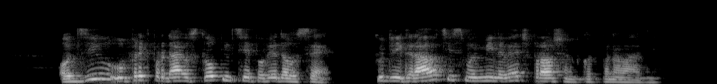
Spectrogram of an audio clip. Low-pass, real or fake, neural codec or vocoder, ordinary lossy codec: 5.4 kHz; real; none; AAC, 32 kbps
